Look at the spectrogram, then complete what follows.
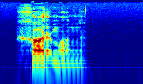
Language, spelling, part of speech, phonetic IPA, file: Polish, hormon, noun, [ˈxɔrmɔ̃n], Pl-hormon.ogg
